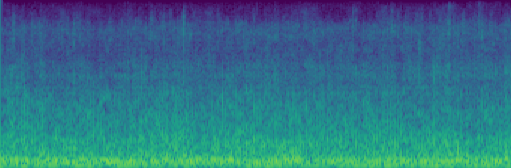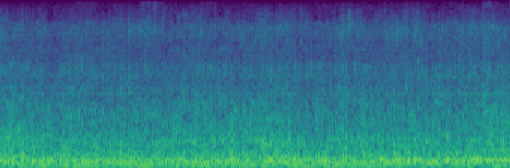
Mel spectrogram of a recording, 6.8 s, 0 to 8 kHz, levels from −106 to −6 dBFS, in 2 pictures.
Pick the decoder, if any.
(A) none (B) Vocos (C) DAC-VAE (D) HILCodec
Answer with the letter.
D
